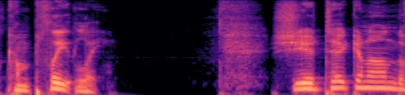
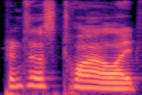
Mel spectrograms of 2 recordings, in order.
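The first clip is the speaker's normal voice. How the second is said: ordinary delivery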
